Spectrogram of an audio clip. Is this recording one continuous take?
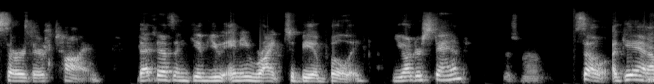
yes; 0 cuts

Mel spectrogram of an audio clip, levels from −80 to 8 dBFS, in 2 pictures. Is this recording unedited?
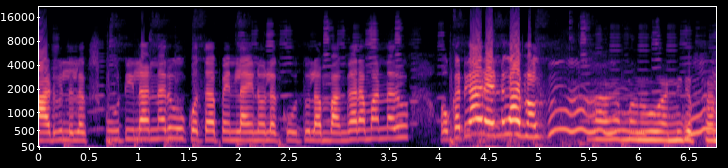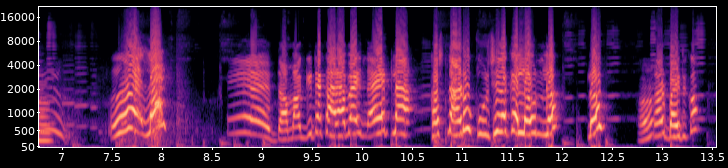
no; 1 cut; at 10.6 s

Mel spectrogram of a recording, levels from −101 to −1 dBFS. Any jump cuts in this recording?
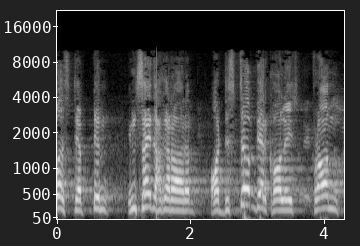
no; 0 cuts

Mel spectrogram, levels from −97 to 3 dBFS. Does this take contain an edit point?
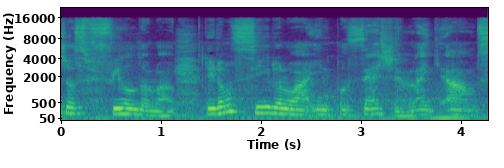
yes; 1 cut; at 1.2 s

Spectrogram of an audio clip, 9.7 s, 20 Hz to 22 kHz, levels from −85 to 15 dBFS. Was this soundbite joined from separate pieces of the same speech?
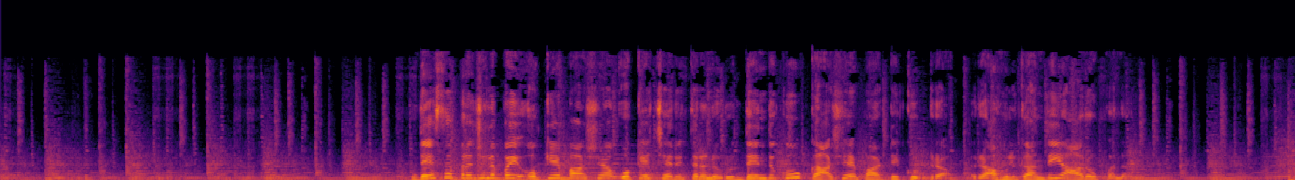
yes; 2 cuts; at 1.3 s, 2.1 s

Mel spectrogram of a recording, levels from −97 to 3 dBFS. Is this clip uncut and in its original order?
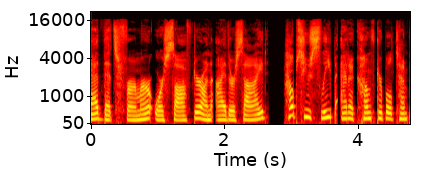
yes; 0 cuts

